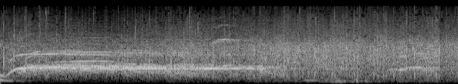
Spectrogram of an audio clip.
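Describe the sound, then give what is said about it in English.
A live audience applauds and whoops for a stand-up comedian taking the stage. Dense, loud clapping runs throughout, topped by a couple of rising high woohoo cries near the start before the applause slowly eases. “Then please put your hands together and make general woohooing noises for Cindy V.”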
